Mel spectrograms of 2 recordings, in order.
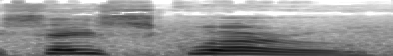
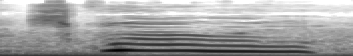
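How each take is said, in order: First: Said in the usual way. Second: "Squirrel" in a thick New York accent, higher and cracking with laughter; New York accent, laughing. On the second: Shown as a demonstration.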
